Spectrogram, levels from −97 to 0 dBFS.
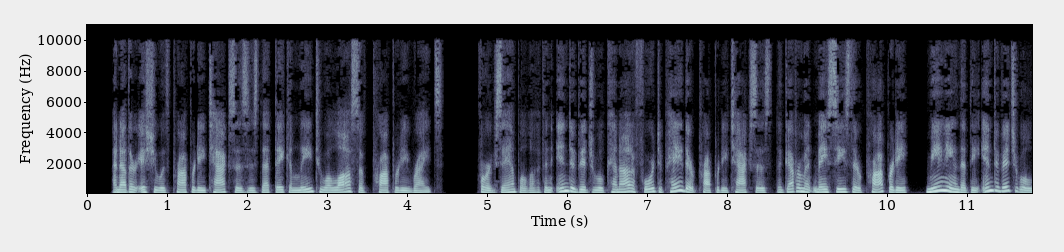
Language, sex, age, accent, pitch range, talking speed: English, female, 50-69, American, 140-170 Hz, 195 wpm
